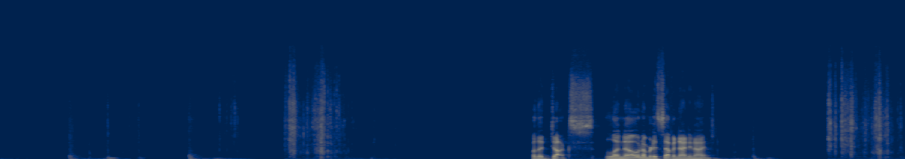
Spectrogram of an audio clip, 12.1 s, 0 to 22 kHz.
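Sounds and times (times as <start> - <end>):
cards shuffling and rustling: 2.6 - 5.4, 11.0 - 12.0.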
